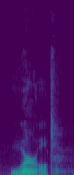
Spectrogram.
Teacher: This is difficult because we have the R sound, were, and we also have that tricky RL combination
